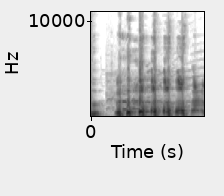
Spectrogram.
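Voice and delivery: high, loud laughing burst; real burst of laughter. Real, not acted.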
